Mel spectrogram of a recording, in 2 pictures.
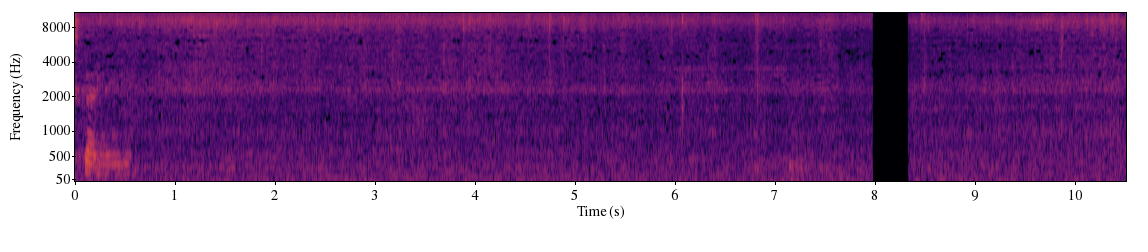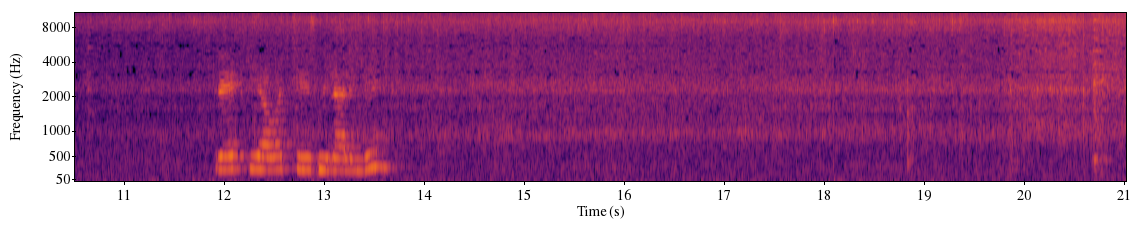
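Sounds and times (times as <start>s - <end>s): vegetables sizzling in a pan: 0.0s - 21.0s
spatula scraping and tapping: 19.8s - 21.0s.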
